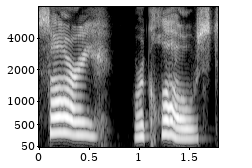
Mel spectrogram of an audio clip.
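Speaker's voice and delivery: sad and downcast. Narrating a story, voicing Alfie the sidekick from his armchair: Alfie's sad voice. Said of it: "he's very sad".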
